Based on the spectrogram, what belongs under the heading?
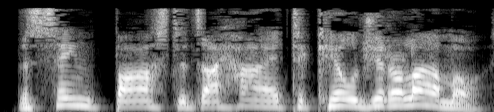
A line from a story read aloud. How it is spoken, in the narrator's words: spat Caterina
